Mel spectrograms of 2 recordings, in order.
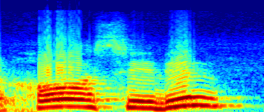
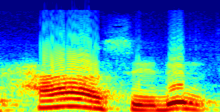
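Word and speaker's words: حاسد: Dan di akhirnya, di akhir ayat surat Al-Falaq itu, sahabat, dia membacanya wa min syarri hasidin idza hasad. Padahal yang betul adalah wa min syarri hasidin idza hasad. Jadi memakai ha bukan memakai kho, sahabat.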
